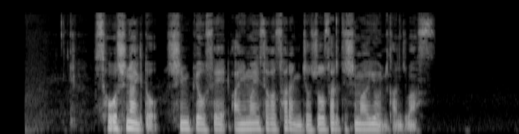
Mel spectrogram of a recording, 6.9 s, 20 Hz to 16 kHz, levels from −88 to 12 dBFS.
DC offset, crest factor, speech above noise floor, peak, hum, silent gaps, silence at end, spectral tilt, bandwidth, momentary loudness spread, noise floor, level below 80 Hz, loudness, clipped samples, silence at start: under 0.1%; 20 dB; 53 dB; -6 dBFS; none; none; 1.15 s; -5 dB/octave; 11.5 kHz; 11 LU; -77 dBFS; -62 dBFS; -25 LUFS; under 0.1%; 0.95 s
